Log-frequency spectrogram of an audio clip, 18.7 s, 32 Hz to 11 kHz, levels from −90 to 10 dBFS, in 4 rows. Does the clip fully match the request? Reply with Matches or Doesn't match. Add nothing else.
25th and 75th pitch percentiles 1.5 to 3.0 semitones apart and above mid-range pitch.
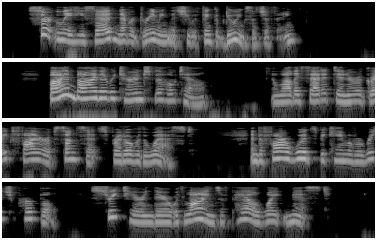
Doesn't match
